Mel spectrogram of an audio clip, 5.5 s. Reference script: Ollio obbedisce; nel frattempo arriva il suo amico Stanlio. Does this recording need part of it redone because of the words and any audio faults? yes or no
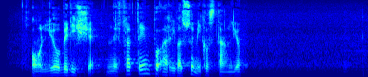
no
